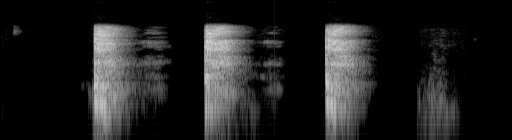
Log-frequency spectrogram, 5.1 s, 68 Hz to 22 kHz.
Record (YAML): three_cough_length: 5.1 s
three_cough_amplitude: 29207
three_cough_signal_mean_std_ratio: 0.3
survey_phase: beta (2021-08-13 to 2022-03-07)
age: 18-44
gender: Female
wearing_mask: 'No'
symptom_cough_any: true
symptom_runny_or_blocked_nose: true
symptom_sore_throat: true
smoker_status: Never smoked
respiratory_condition_asthma: false
respiratory_condition_other: false
recruitment_source: Test and Trace
submission_delay: 0 days
covid_test_result: Positive
covid_test_method: LFT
